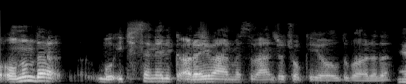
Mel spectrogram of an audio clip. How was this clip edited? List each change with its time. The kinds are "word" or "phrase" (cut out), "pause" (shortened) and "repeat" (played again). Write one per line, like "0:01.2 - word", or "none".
none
